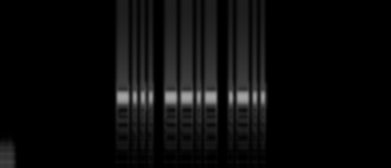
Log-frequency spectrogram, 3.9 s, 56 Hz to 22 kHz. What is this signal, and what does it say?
Morse code, heard as a keyed tone, about 30 wpm, 700 Hz. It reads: BQL
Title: USA Call Sign Postfixes - 3 Letters 30wpm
